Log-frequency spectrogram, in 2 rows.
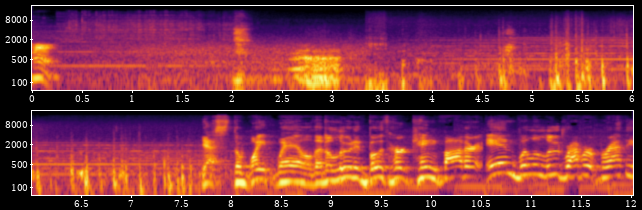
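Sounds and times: soft film score music: 3.5 - 12.0.

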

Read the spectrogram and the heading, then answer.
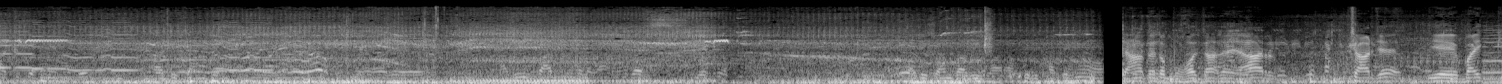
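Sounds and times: wind noise on microphone: 0.0 - 5.9, 6.6 - 13.5
motorcycle running at low speed: 0.0 - 10.7
crowd voices: 0.0 - 15.0.

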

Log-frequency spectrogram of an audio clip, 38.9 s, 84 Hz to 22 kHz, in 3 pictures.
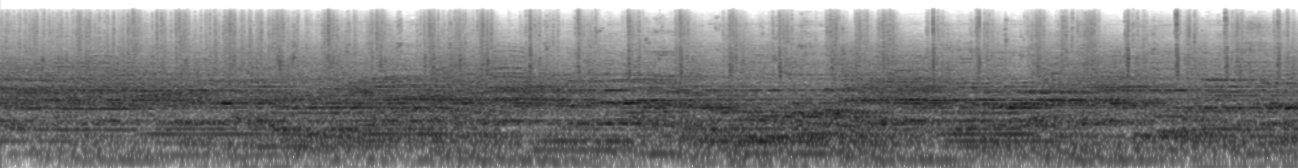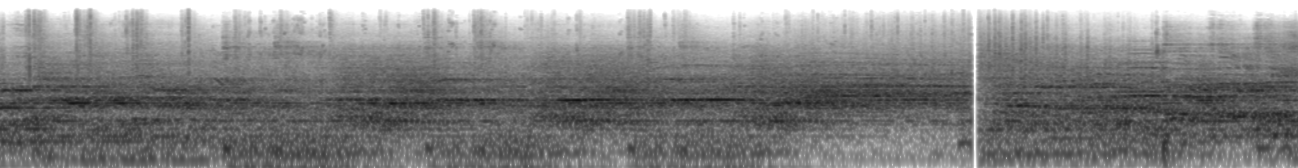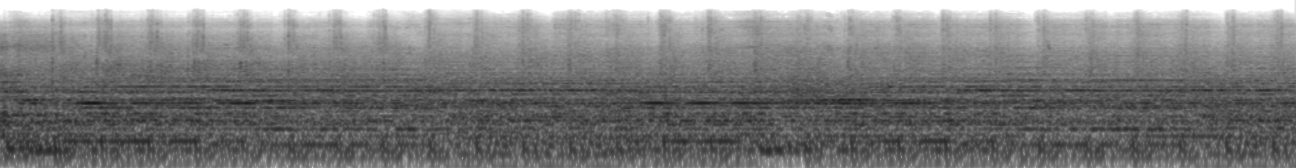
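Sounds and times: music: 0.0 - 20.6, 22.8 - 38.9
crowd voices and cheering: 0.0 - 38.9.

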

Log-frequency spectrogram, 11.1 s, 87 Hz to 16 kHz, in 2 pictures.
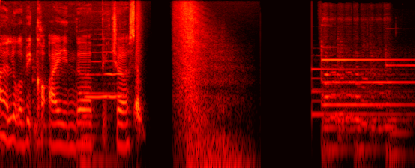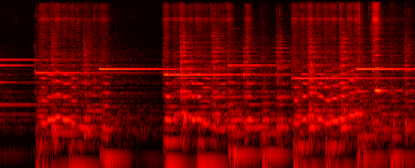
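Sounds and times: whoosh sound effect: 2.3 - 3.5.

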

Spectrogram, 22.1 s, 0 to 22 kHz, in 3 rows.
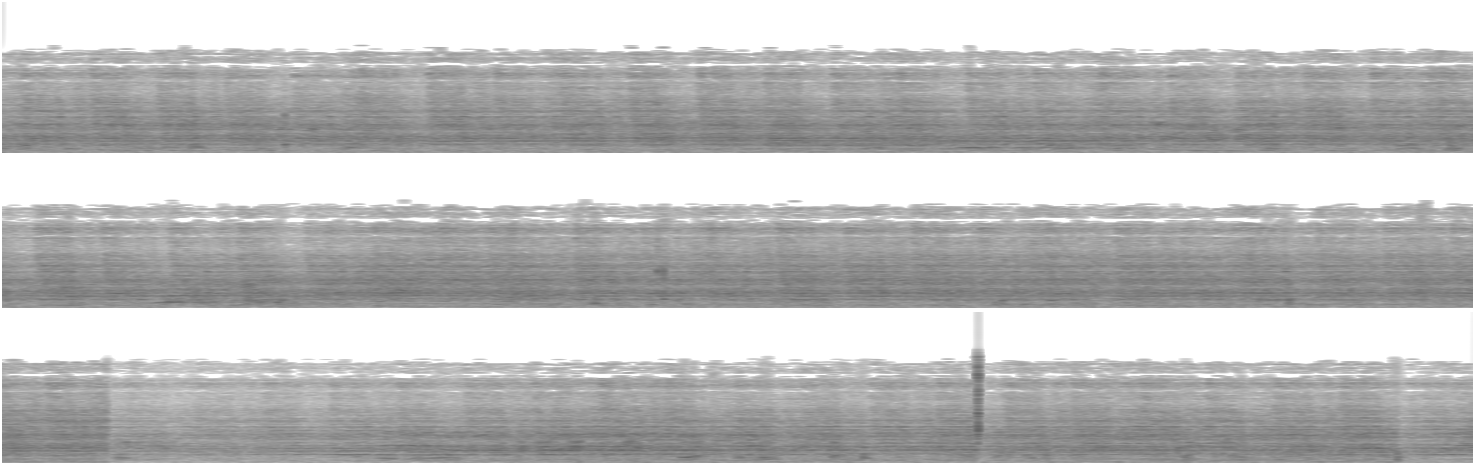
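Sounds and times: loud droning hum: 0.0 - 22.0
voices calling out: 0.0 - 22.0.

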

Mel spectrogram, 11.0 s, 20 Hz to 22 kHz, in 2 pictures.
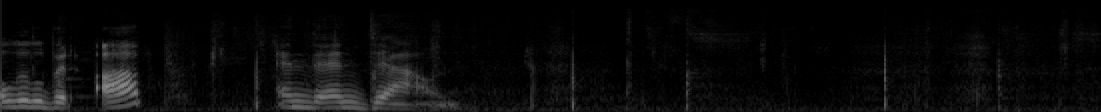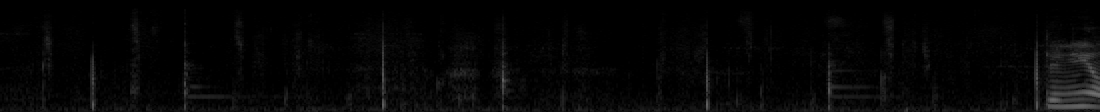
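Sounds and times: tennis ball hitting racket: 5.7 - 8.2, 8.8 - 11.0
tennis ball bouncing on court: 8.9 - 11.0.

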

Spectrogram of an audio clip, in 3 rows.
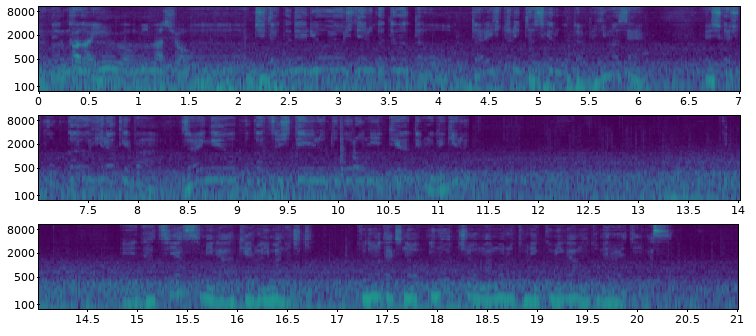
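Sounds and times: car cabin road rumble: 0.0 - 21.0.

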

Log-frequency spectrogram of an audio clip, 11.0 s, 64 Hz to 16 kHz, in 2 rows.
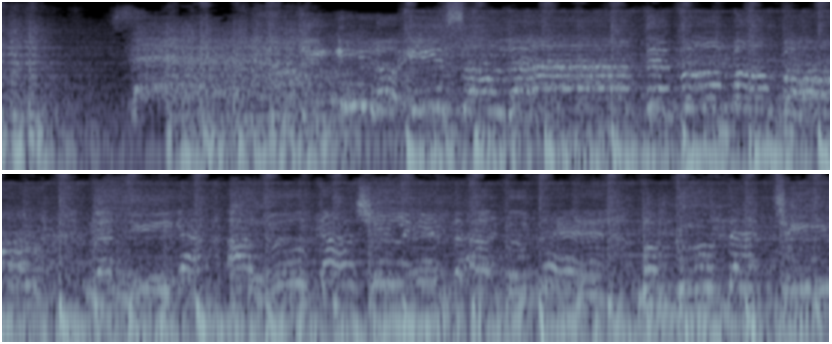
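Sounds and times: female group singing pop: 0.8 - 11.0
upbeat pop backing: 0.9 - 11.0.

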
